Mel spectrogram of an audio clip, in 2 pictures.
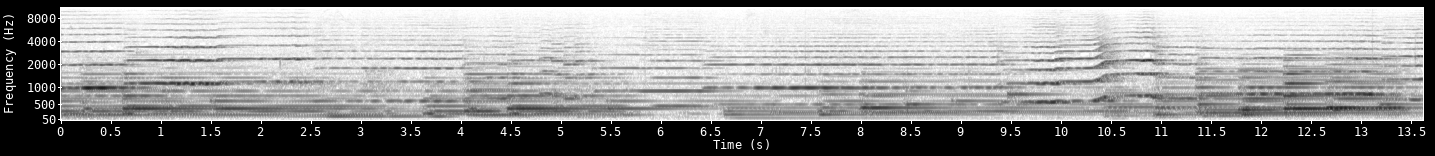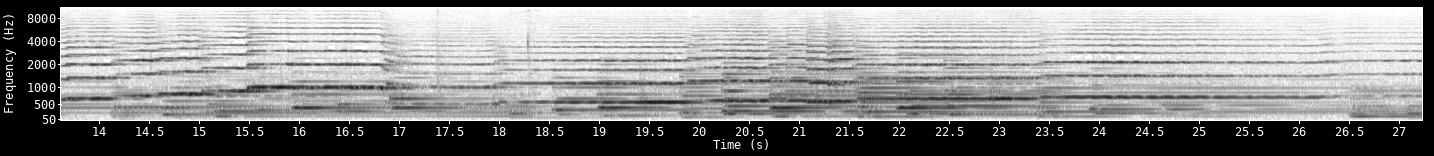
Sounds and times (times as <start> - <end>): Violin, fiddle: 0.0 - 27.2.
